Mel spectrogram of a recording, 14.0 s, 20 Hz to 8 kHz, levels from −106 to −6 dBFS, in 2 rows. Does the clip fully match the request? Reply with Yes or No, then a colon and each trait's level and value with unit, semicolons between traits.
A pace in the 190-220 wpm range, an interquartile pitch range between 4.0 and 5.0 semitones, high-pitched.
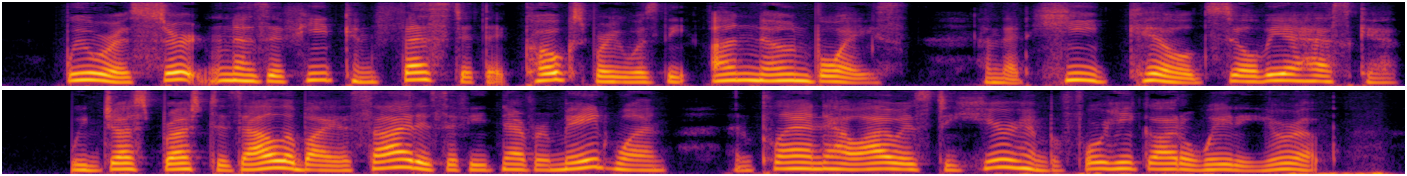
Yes: average, 200 wpm; average, 4.3 semitones; high, 195 Hz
